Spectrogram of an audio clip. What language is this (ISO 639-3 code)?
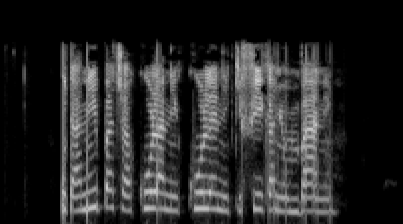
swa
